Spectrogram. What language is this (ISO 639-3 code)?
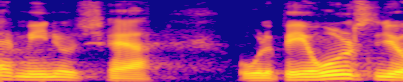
dan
